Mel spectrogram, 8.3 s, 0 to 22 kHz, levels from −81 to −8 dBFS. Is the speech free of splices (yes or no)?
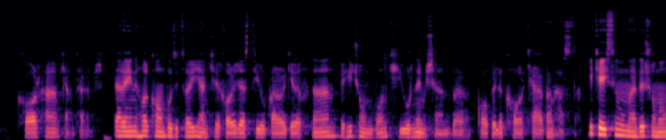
no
